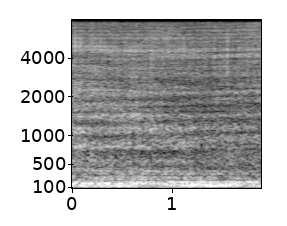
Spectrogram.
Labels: {"label": "anthrophony, boat engine", "recorder": "SoundTrap 500"}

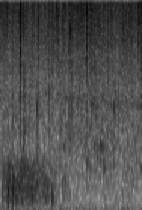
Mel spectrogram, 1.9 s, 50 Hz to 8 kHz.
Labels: {"label": "biophony, growl", "recorder": "SoundTrap 600 or HydroMoth"}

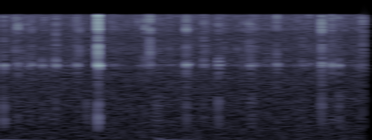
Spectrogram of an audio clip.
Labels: {"label": "ambient", "recorder": "HydroMoth"}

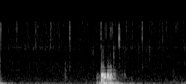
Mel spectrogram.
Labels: {"label": "biophony, low growl", "recorder": "SoundTrap 300"}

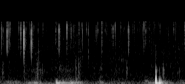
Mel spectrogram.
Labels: {"label": "biophony, double pulse", "recorder": "SoundTrap 300"}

